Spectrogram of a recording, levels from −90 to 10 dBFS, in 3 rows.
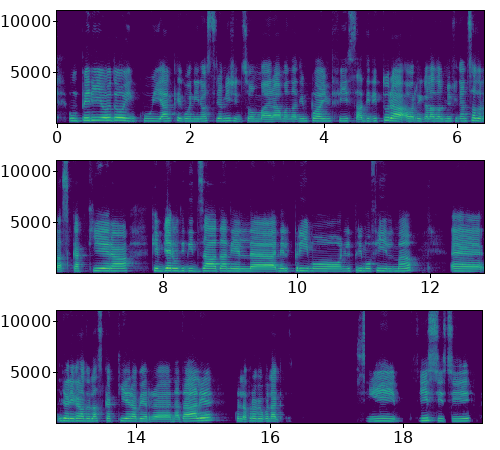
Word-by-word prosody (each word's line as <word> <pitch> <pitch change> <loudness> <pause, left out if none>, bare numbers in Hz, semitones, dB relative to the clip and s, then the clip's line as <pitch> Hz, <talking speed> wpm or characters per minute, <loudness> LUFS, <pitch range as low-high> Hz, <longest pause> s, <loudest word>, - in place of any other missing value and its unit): un 245 -1 -5
periodo 275 0 +4
in 235 -4 -1
cui 225 -1 -5
anche 225 +3 -2
con 220 -1 -3
i 215 - -4
nostri 220 +2 -5
amici 235 +1 -4
insomma 210 -2 -5
eravamo 205 +1 -2
andati 210 +1 -6
un 220 - -6
po' 235 -1 +1
in 220 0 -1
fissa. 230 -3 -7
Addirittura 225 +1 +1
ho 215 - +1
regalato 215 0 -2
al 210 0 -3
mio 220 - -3
fidanzato 230 +2 -1
la 195 -2 -1
scacchiera 235 +2 +2 0.3
che 235 - +2
viene 240 +2 +7
utilizzata 230 0 +2
nel 220 -1 +1
nel 210 +1 +2
primo 220 -3 -1
nel 215 +2 -7
primo 230 -1 -2
film. 225 -2 -5 0.7
Ehm, 215 -2 0
gli 245 - +3
ho - - +5
regalato 230 0 +4
la 220 - +1
scacchiera 230 0 0
per 215 -1 -1 0.3
Natale, 235 +7 +4 0.3
quella 225 -5 -3
proprio 225 -2 0
quella 215 -1 -1
c - - -21 1.2
Sì, 220 0 -3 0.2
sì, 250 +2 +1
sì, 240 -4 -5
sì. 225 +2 -2
225 Hz, 155 wpm, -24 LUFS, 215-235 Hz, 1.2 s, viene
